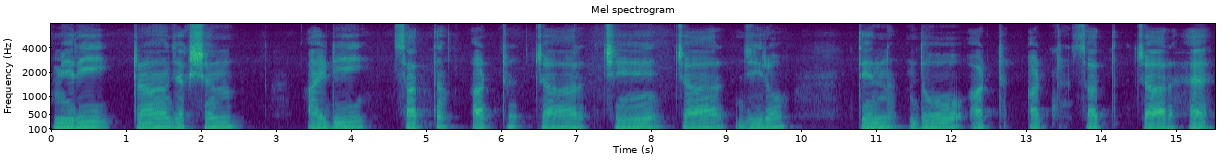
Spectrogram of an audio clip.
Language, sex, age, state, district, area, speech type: Punjabi, male, 45-60, Punjab, Fazilka, rural, read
